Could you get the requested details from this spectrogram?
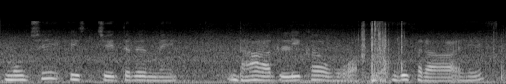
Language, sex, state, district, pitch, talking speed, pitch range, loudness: Hindi, female, Madhya Pradesh, Dhar, 195 Hz, 120 wpm, 180-210 Hz, -20 LUFS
